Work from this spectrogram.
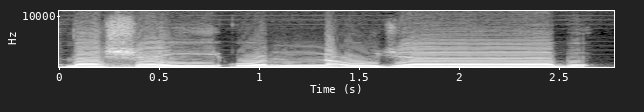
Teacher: Kemudian berlafal ujab, di sini ada bacaan izhar halqi, yaitu adanya dhammatain atau tanwin ya bertemu dengan huruf ain, maka di sini harus diperjelas bunyi suara unnya ketika ia bertemu dengan huruf-huruf izhar. Maka ketika lihat teman-teman, ketika kita membacanya harus diperjelas la syai'un ujab.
